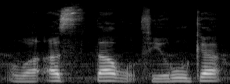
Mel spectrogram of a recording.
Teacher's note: غائن موٹا را موٹا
